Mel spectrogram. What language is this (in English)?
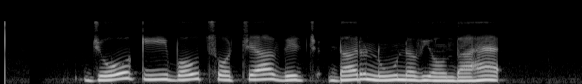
Punjabi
